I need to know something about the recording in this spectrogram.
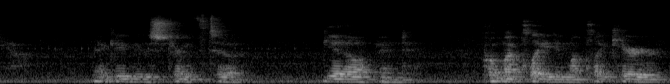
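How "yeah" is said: a voiceless, spent whisper; just breath, drained and done; whispering back to Michael, drained; whispered yeah. Retold or imitated. Weary agreement after the killings.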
